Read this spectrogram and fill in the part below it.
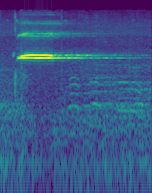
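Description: A referee's whistle blows a short, sharp blast.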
